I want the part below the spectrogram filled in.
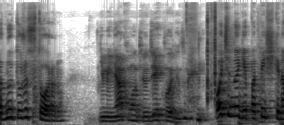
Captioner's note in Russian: закадровый голос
